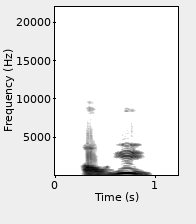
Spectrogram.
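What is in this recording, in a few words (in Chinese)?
"偶遇" Mandarin Chinese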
